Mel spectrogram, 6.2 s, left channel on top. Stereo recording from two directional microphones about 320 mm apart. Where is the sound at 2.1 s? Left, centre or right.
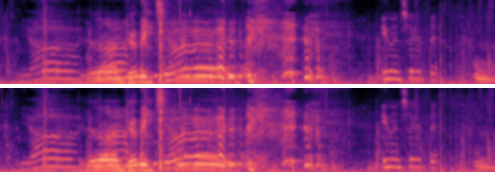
Centre.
